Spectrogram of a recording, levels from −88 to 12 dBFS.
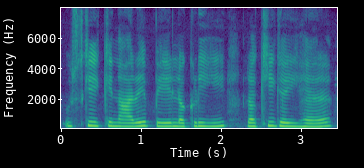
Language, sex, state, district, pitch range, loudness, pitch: Hindi, female, Jharkhand, Garhwa, 220-245 Hz, -14 LUFS, 230 Hz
